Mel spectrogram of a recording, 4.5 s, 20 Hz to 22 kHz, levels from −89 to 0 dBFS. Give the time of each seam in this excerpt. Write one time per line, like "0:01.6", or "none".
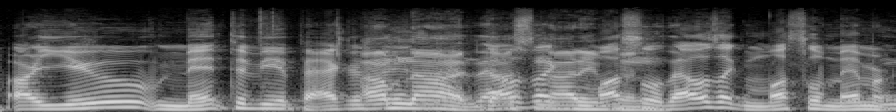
none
